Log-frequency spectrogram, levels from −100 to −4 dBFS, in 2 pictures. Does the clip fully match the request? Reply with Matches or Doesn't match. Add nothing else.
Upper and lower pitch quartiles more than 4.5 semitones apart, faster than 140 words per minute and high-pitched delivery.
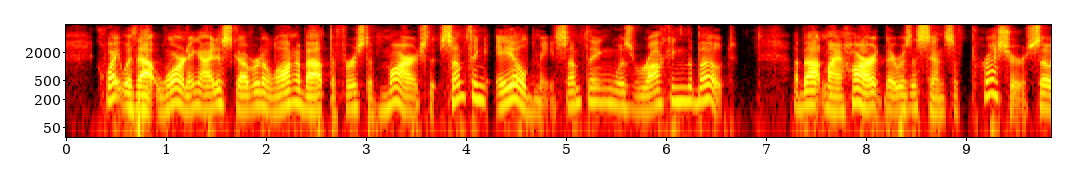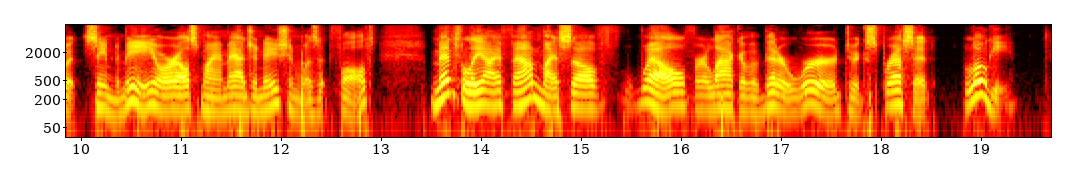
Doesn't match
